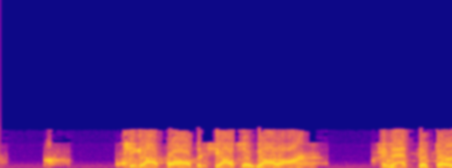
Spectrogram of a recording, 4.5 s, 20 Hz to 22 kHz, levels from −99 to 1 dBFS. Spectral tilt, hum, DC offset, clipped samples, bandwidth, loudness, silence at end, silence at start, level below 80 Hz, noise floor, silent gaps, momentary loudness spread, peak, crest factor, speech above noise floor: -5.5 dB/octave; none; under 0.1%; under 0.1%; 5.4 kHz; -10 LUFS; 0 s; 0.45 s; -42 dBFS; -39 dBFS; none; 13 LU; 0 dBFS; 10 dB; 30 dB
